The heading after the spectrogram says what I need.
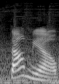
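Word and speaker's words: Ta'ameya: Tamia, which is falafel, also rhymes with my name Kamiya.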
